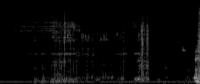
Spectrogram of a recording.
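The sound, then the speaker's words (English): Wet slurping of beer, a few short noisy sips building to a louder gulp at the end, with no one talking. “No, I was sipping a beer very loudly.”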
